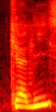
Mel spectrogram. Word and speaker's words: Qualees: Vous êtes euh, président de Calis, c'est comme ça qu'on prononce Qualis. Ou, Qualis, d'accord.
